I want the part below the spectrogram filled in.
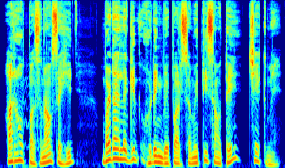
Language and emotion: Santali, neutral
